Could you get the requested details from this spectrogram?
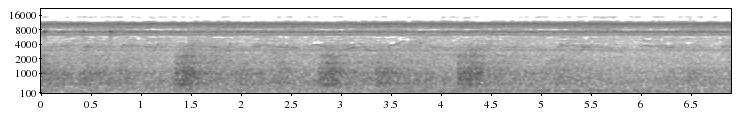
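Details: Ruddy-breasted crake calling at Jurong Lake Garden, 18 June: three or four abrupt, knocking mid-pitched notes spaced about one and a half seconds apart, with constant high insect buzz behind.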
